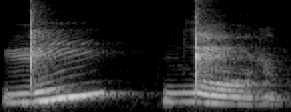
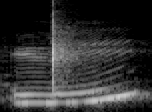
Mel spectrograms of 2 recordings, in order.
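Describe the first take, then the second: First: "lumière" in two beats, lu-mière, silent final e; everyday two-syllable pronunciation. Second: "lumière" in three separate beats, lu-miè-re; detailed syllables, final e voiced. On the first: Teacher showing everyday speech, "lumière" in two syllables without final e. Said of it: "quand on parle dans la vie de tous les jours". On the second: Teacher showing spelling speech for CP, "lumière" as lu-miè-reu. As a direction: split "lumière" slowly and sound the final e as "reu". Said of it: "il va falloir bien détailler les syllabes". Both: Shown as a demonstration.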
